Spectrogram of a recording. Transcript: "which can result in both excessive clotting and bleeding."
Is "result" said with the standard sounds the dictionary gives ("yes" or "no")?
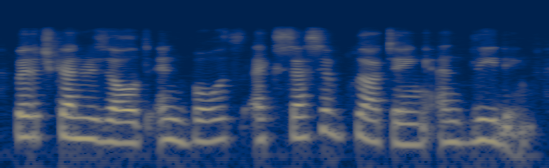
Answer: yes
